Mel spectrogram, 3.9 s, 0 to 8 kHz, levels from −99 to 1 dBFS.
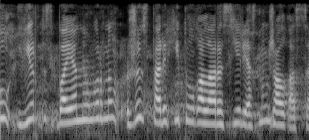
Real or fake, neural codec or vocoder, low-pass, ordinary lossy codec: fake; codec, 16 kHz, 4 kbps, X-Codec, WavLM features, trained on Multilingual LibriSpeech; 7.2 kHz; none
